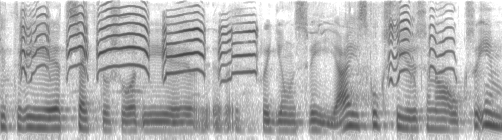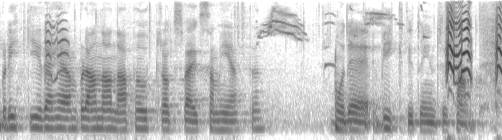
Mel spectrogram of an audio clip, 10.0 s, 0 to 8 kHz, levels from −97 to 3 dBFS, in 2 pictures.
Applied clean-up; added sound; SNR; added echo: none; Gull, seagull; -4 dB; none.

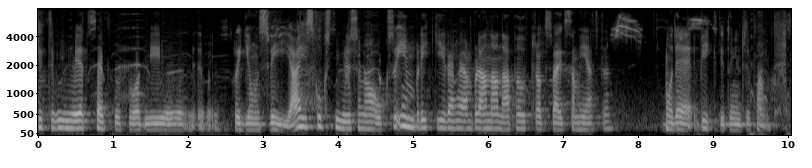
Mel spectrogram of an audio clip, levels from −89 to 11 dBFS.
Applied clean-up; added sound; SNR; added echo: neural separator model SepFormer DNS4.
